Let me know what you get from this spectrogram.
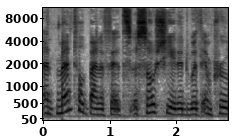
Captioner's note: speaking French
